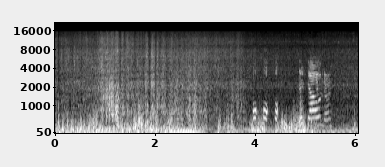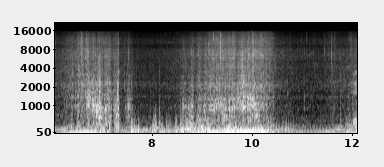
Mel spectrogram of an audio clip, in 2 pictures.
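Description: Jeep Wrangler engine revving in three pushes as it crawls over a rock ledge, the pitch rising and falling with each push. Voices call out briefly between the first and second pushes.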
